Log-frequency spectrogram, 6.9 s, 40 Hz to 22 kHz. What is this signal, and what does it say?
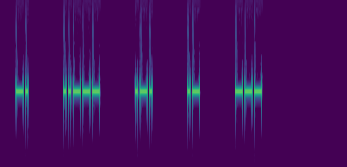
Morse code, heard as a keyed tone, about 25 wpm, spaced as for 10 wpm, 700 Hz. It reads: N2RAO
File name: Lesson 16g - Letter c - Call Signs 25wpm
